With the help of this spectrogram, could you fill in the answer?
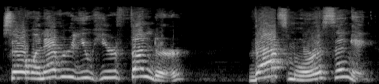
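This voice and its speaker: A woman's voice: high-pitched, very animated, unhurried, fairly bright tone. A woman reading stories aloud to viewers, theatrical in the reading with wry, casual, offhand commentary. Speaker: host reading aloud childhood writing.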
